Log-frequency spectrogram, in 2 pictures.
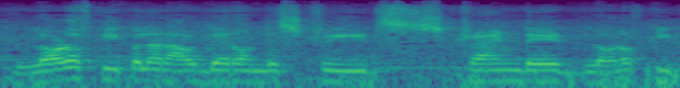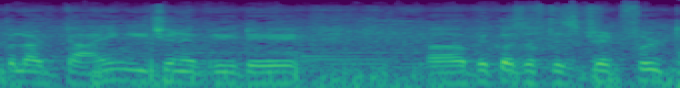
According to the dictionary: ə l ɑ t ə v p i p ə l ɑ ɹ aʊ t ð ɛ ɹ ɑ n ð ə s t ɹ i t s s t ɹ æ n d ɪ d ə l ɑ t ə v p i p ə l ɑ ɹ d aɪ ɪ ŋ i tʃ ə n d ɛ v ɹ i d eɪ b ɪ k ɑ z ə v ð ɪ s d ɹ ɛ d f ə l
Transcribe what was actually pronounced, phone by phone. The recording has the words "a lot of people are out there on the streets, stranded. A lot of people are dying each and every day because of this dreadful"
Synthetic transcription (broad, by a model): l ɑ t ə v p i p ə l ɑ ɹ aʊ t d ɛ ɹ ɑ n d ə s t ɹ i t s s t ɹ æ n d ɪ d l ɑ t ə v p i p ə l ɑ ɹ d aɪ ɪ ŋ i tʃ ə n ɛ v ɹ i d eɪ b ɪ k ɑ z ə v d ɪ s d ɹ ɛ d f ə l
